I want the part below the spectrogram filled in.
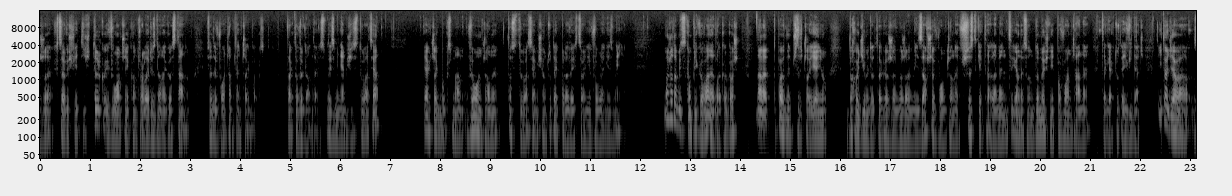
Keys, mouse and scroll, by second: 1.1 click, 5.2 click, 11.5 click, 17.2-18.2 drag, 20.7-22.2 middle drag, 22.6-23.1 middle drag.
